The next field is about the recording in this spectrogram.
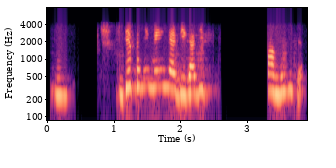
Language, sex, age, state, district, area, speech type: Manipuri, female, 18-30, Manipur, Kakching, rural, conversation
